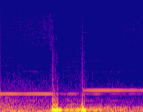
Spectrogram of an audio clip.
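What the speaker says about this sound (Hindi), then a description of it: "उसका दिल जोर से धड़कने लगा।" Heartbeat sound effect: two loud, deep thumps in quick succession over a low steady hum, close and heavy.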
